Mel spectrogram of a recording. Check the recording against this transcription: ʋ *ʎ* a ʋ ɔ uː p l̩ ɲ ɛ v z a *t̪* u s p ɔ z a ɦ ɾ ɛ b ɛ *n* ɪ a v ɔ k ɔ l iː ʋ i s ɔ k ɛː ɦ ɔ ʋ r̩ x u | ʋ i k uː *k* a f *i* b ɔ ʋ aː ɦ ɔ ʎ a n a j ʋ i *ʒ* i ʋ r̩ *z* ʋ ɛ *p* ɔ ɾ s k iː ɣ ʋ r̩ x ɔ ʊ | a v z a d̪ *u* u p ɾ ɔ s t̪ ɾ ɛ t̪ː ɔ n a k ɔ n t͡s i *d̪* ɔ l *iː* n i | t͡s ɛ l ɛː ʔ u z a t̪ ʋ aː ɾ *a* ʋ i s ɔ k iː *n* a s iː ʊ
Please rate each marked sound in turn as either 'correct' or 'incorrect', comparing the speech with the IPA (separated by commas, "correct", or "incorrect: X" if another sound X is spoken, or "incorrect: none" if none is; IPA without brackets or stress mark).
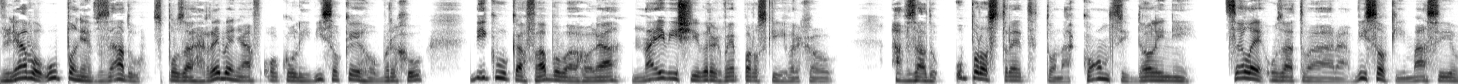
correct, incorrect: d̪, incorrect: ɲ, correct, incorrect: a, incorrect: ʃ, incorrect: ɣ, correct, correct, correct, incorrect: i, correct, incorrect: m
